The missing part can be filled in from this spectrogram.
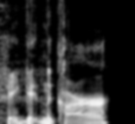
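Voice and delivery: thick East Coast accent. On a Twitch stream, showing off their thick accent, in a thick East Coast accent. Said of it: "I cannot believe how thick our accent is".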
